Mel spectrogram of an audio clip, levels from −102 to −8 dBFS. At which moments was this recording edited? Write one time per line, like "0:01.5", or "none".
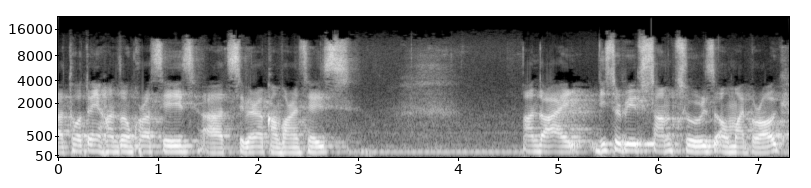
0:01.0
